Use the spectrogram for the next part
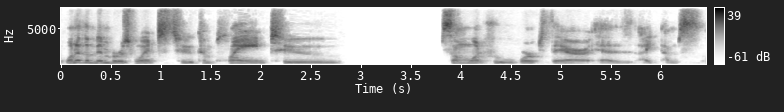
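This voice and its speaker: A man from Texas giving a measured, reflective first-person account of his experiences, pausing and restarting now and then. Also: sits low, a bit bright, husky, poor audio. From Texas, United States. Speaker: storyteller recounting personal experiences.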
